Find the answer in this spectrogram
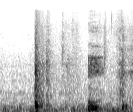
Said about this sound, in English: Sorry, I had to shut the door. Felt there was going to be some noise.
